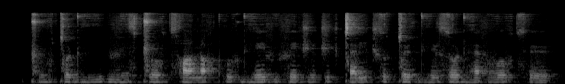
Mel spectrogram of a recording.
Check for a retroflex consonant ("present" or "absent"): present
